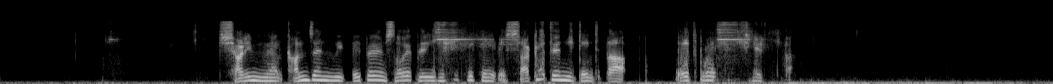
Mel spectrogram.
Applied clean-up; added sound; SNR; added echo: neural diffusion model UNIVERSE++.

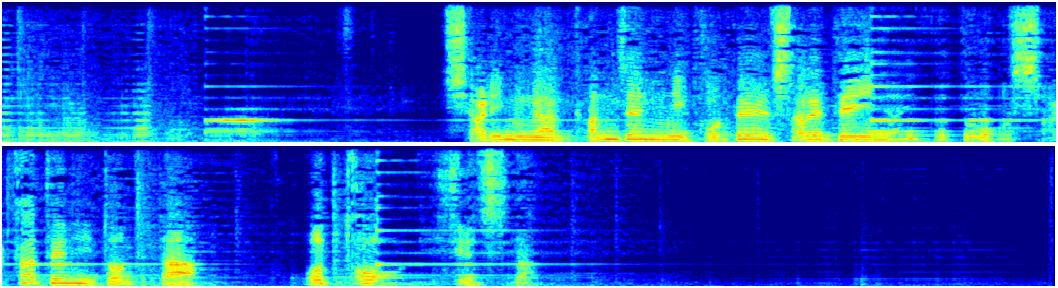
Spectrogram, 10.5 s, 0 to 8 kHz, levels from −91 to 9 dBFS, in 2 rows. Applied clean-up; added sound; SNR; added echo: neural mask model RNNoise.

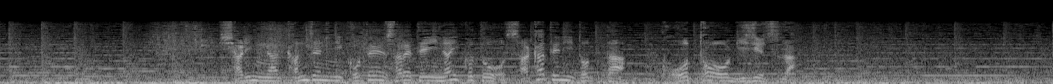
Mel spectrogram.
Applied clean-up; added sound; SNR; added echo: none; none; none; none.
